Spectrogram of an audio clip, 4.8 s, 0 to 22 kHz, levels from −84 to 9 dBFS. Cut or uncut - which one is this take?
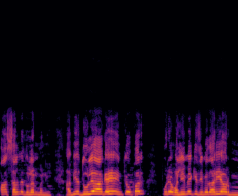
uncut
